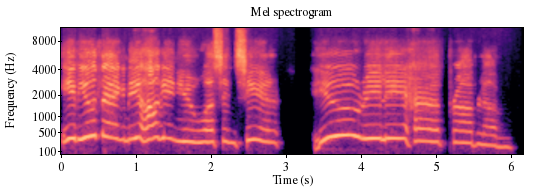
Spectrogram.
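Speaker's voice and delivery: very high, loud, slow caricature; Diana. Retold or imitated. Housewife telling Sutton off, exaggerated high-pitched impression. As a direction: squeal each word out slowly. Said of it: "And she's, Diana's like".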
